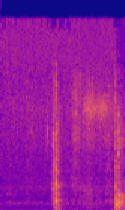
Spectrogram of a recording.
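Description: A lawn mower battery charger plug goes into a socket, heard as two sharp close clicks or knocks about half a second apart, the second a little louder, against a quiet room with no talking.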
